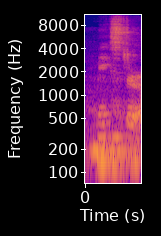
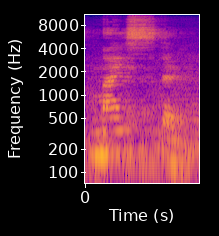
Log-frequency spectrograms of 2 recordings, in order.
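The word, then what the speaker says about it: maister: While her maester, some pronounce it as maester or meister, evolved from politeness to heartlessness to callousness. If the woman in Judges 19 cannot be called a wife, then she's just a concubine, asawang alipin sa Tagalog. Ano naman ang tawag sa kanyang asawang amo sa Ingles? The most proper word for it is meister.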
